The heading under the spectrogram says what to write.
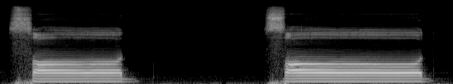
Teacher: সদের আওয়াজ গোল মতো করে উচ্চারণ হবে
